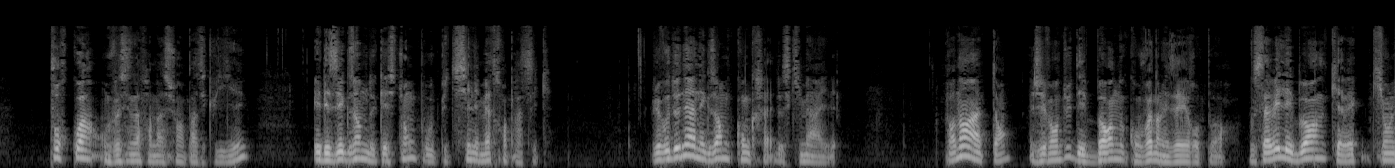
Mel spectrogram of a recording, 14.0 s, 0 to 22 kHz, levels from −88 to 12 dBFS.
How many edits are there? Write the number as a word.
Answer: one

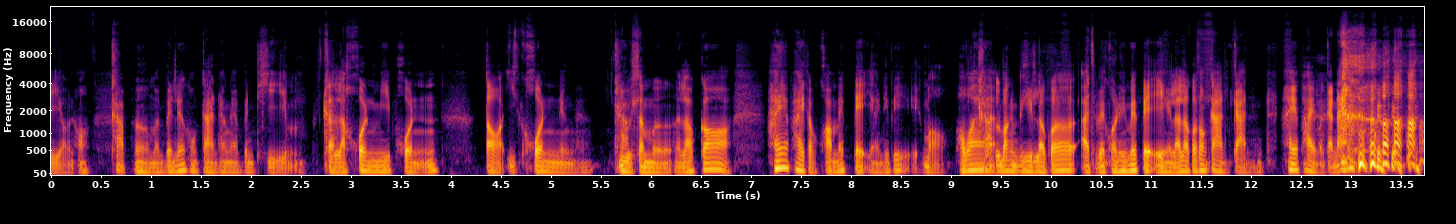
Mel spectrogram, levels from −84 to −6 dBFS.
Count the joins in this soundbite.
two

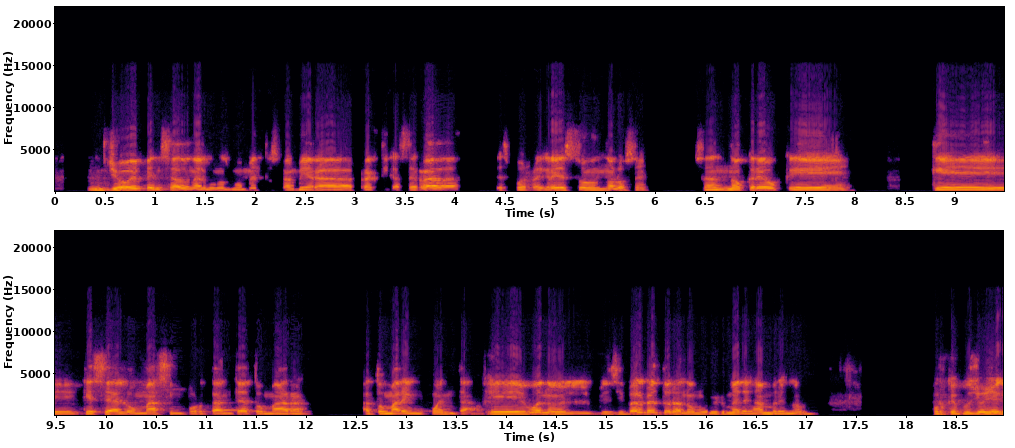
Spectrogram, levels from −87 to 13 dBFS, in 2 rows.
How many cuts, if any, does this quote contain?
one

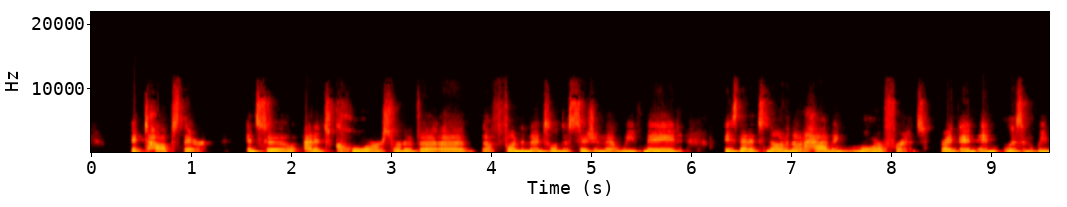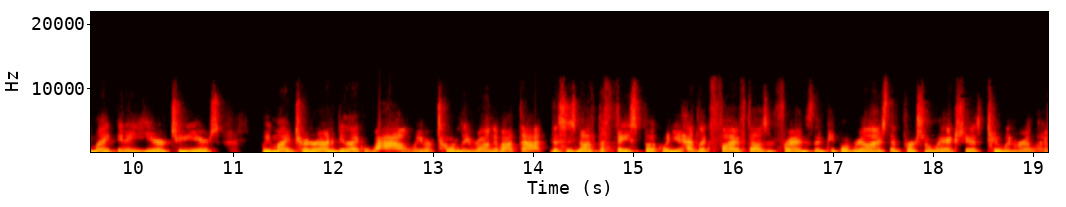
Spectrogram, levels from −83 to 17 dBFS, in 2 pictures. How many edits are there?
two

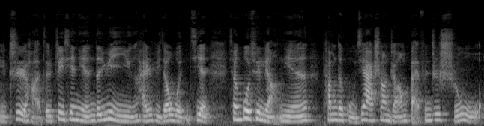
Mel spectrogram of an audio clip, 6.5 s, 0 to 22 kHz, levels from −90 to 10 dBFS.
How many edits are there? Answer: zero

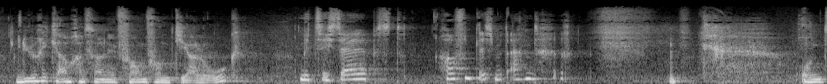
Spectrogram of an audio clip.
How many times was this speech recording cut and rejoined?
one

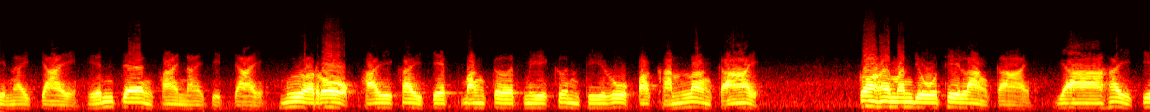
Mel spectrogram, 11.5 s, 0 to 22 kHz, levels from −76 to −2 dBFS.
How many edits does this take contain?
zero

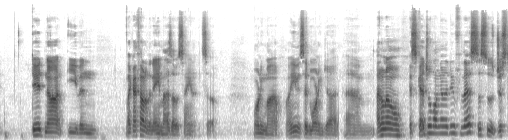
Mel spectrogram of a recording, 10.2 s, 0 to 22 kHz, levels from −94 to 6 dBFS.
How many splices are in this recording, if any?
two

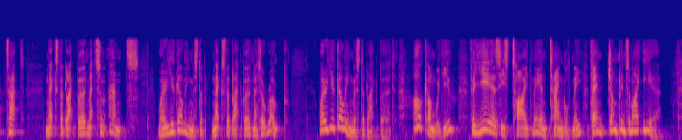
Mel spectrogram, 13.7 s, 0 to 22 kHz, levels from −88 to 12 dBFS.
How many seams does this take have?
two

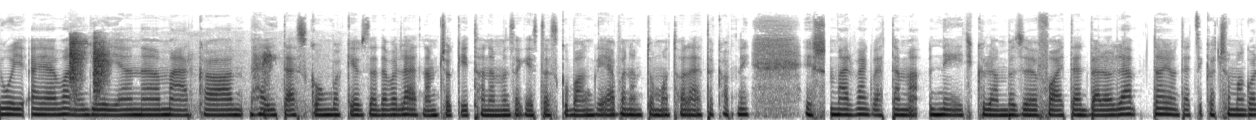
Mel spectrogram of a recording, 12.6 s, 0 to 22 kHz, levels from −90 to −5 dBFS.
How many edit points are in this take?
one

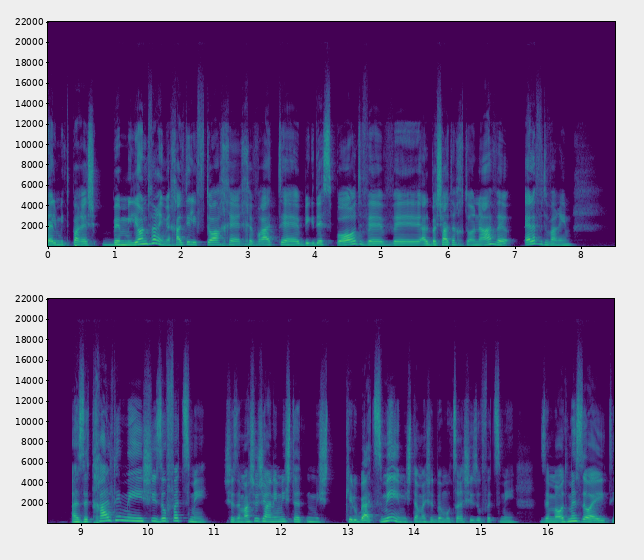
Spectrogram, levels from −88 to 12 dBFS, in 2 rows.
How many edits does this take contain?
zero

